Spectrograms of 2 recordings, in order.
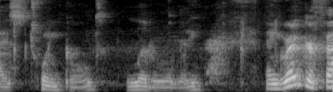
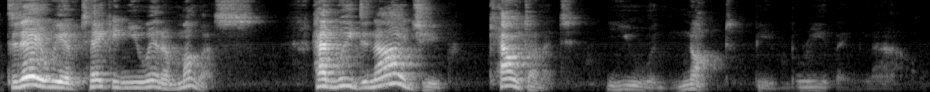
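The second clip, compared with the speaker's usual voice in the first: stern warning; 2 semitones higher, 10 dB louder than usual. A narrator's reading. Vicus continues stern warning.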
